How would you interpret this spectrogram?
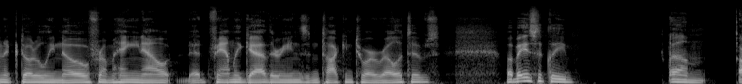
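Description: No technical faults can be heard anywhere in this speech recording; the signal stays intact and continuous throughout.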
